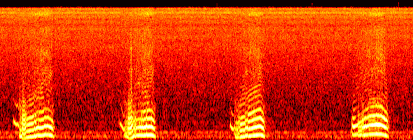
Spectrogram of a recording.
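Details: Sleeping domestic cat snoring: four evenly spaced, tonal, rising-then-falling nasal snores, each about half a second long, repeated roughly every two seconds in a quiet room.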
